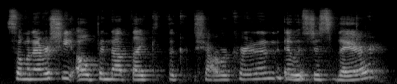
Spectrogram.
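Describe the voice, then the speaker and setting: A woman's voice: on the high side, steady tone, moderate pace, a bit bright, recorded from a distance. A woman co-hosting a casual podcast, blunt and swearing casually. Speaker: podcast co-host. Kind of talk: casual chat.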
